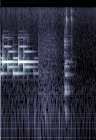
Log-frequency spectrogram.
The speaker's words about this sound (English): My phone is ringing, and I think I know what this is. I have to take this phone.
